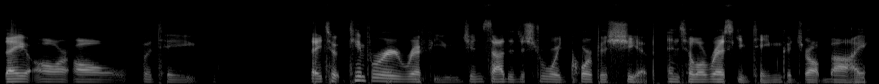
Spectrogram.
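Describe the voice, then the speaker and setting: A man reads fan fiction aloud as host and pokes fun at it. His voice is very bright and forceful, with casual swearing, and the recording is dry and close. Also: mid-range voice, measured pace, dry recording. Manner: animated, sweary, mocking. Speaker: host reading a story aloud. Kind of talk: fanfiction narration with comic, casual commentary.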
